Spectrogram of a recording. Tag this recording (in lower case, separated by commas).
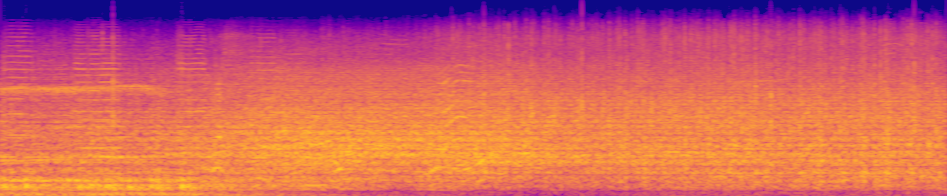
music, crowd, outside, urban or man-made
